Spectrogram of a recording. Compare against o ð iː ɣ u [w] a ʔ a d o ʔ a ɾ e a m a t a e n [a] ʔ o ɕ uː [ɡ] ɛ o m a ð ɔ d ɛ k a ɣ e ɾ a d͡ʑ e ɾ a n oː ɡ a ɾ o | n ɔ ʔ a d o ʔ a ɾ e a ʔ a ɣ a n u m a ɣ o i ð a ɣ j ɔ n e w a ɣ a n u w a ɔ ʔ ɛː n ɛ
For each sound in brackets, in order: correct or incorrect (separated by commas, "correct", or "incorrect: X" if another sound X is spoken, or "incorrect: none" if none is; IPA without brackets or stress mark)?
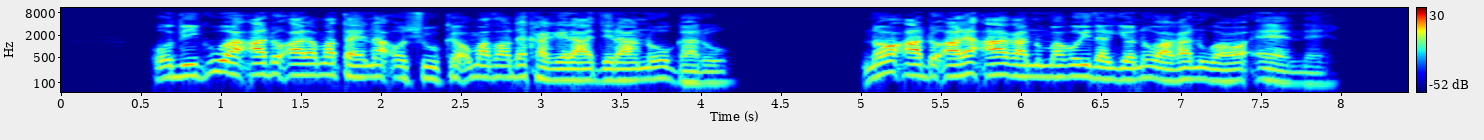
correct, correct, incorrect: k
